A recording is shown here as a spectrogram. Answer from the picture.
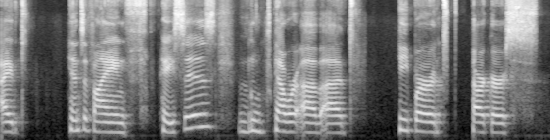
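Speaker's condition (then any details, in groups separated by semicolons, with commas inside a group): Stuttering; lifelong stuttering; long-standing fear of talking, past avoidance of carrying conversations, stuttering held back career; prolonged sounds, blocks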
